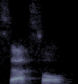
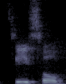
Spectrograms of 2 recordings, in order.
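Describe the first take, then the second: First: The name is said the British way. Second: The name is said the American way. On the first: "Brits pronounce it, I think, Cecil" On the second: "Americans pronounce it Cecil"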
